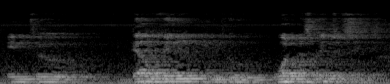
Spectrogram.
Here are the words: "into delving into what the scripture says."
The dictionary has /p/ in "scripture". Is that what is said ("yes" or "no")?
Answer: no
